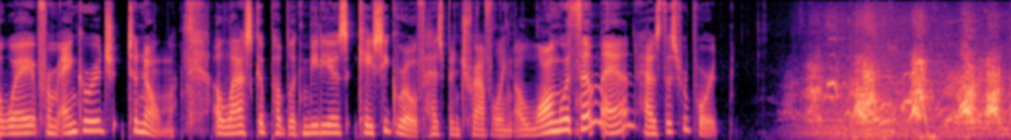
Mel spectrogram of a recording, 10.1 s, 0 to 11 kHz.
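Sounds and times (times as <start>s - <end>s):
speech: 0.0s - 7.3s, 8.1s - 10.0s
sled dogs barking and yipping at the Iditarod race in Alaska: 7.8s - 10.0s.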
